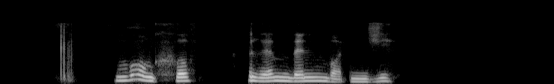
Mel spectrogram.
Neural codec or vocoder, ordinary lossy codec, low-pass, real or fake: codec, 44.1 kHz, 2.6 kbps, SNAC; Opus, 16 kbps; 7.2 kHz; fake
